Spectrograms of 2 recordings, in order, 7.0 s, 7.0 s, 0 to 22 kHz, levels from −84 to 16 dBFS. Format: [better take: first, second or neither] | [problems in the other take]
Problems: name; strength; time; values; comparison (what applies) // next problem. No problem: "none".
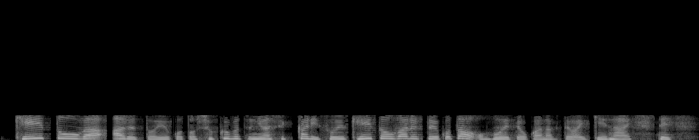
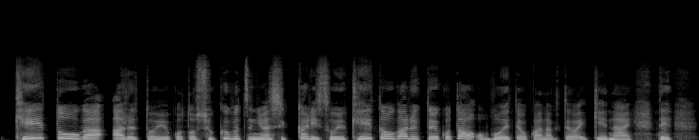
second | garbled, watery; badly; nothing above 4 kHz; slightly in the second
